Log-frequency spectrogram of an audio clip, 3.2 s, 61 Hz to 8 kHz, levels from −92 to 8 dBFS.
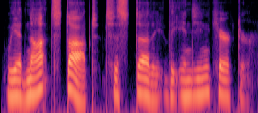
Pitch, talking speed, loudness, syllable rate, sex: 130 Hz, 165 wpm, -20 LUFS, 4.6 syllables/s, male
